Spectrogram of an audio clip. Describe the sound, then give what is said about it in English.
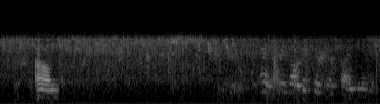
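Fish frying in a pan gives off a steady, crackling sizzle throughout, with short bursts of a voice rising briefly over the hiss. “I'm sorry, I'm frying fish.”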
